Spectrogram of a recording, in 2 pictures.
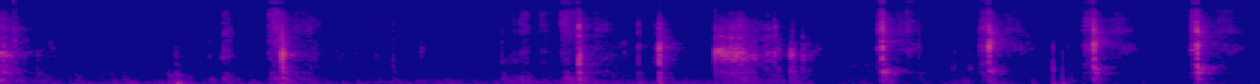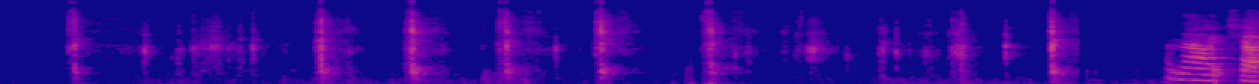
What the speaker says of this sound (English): first, I'm going to chop the apples in small pieces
